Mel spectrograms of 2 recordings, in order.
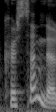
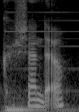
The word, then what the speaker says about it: Crescendo: And you pronounce it Crescendo, not Crescendo. Usually I'm one of the few that pronounces it like that.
